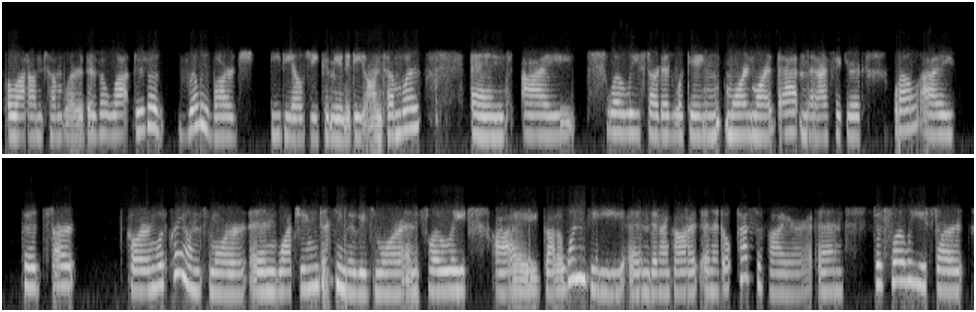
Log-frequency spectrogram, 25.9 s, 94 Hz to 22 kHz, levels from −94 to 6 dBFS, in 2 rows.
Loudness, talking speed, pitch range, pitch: -23 LUFS, 140 wpm, 180-205 Hz, 190 Hz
